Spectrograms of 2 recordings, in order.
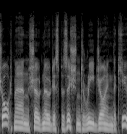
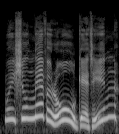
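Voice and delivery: much higher, slow whining woman; a woman in a queue whining, much higher and slow; whine; 4 dB louder, slower than usual. Acted. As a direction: whine it out plaintively. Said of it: "a female voice with a whine in it".

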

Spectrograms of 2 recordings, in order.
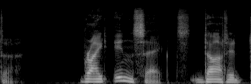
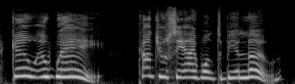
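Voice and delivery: high, loud, frantic squeal; squealing ghost; 4 dB louder than usual. A narrator's reading. Ghost wanting to be alone, squealing. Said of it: "squealed the ghost".

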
